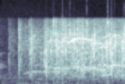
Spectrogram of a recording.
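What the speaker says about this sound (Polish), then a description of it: "klaśnij w dłonie" Several hands clapping together in a steady burst of applause, close and fairly loud, continuing throughout without talk.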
